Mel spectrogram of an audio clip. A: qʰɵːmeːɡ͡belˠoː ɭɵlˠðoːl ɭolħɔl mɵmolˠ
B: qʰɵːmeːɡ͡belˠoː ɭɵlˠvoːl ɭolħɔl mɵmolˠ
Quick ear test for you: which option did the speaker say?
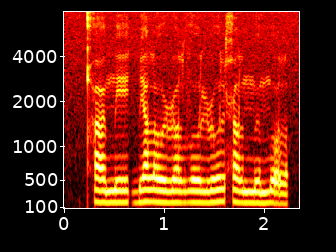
B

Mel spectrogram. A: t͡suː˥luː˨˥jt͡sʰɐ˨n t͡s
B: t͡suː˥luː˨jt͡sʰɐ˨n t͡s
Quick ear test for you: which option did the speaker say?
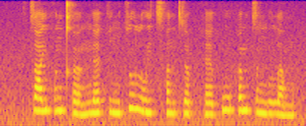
B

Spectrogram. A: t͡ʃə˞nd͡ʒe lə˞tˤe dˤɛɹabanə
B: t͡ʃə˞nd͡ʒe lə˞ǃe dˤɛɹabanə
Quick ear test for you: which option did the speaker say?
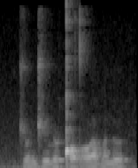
B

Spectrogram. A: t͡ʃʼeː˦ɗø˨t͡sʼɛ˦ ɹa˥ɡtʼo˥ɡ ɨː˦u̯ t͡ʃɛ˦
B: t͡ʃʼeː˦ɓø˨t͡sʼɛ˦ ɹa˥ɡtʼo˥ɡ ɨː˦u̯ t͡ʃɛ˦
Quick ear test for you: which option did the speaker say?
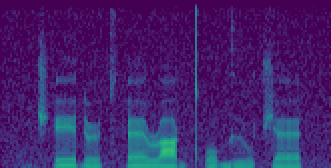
A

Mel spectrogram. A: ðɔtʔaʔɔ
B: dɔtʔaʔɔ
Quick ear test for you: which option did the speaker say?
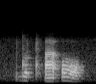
B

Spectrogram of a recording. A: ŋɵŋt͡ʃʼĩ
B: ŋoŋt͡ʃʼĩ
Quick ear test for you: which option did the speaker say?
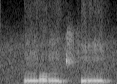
B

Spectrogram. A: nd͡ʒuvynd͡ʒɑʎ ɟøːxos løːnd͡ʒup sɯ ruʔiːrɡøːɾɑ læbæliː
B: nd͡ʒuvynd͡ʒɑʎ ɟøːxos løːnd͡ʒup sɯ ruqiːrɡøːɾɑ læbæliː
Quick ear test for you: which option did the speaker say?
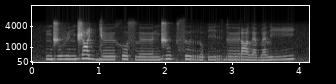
A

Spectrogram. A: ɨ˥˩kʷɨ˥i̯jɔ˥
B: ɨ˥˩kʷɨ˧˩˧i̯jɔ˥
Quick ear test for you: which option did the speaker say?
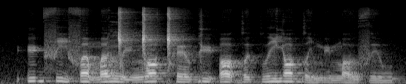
A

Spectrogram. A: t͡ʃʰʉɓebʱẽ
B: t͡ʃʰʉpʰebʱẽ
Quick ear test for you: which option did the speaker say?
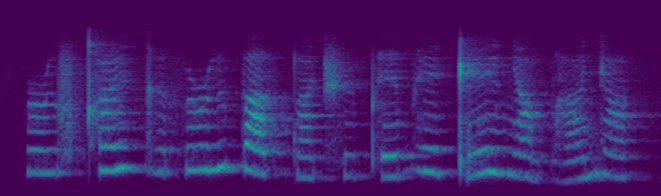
B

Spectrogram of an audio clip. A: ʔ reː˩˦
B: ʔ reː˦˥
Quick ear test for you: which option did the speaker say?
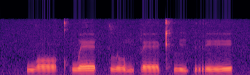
B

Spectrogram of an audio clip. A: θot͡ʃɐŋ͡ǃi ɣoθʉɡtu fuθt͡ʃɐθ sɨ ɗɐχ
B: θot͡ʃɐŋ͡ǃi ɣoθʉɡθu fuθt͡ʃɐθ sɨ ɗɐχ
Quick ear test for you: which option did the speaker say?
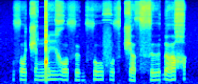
B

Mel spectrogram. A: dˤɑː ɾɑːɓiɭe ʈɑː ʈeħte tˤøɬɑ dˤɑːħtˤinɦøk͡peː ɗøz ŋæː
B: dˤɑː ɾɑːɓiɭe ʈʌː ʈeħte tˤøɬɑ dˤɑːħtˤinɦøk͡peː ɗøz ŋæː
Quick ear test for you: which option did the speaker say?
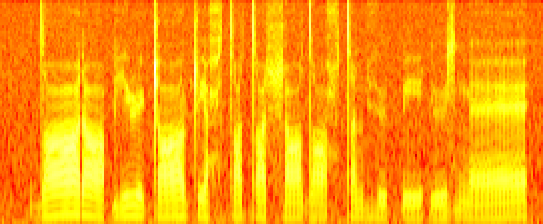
A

